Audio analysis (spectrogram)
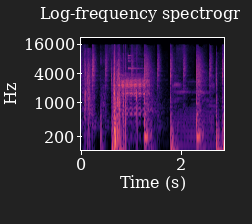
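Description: Minecraft sheep bleat several times in a row, loud and close, each cry a wavering baa with short gaps between calls.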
